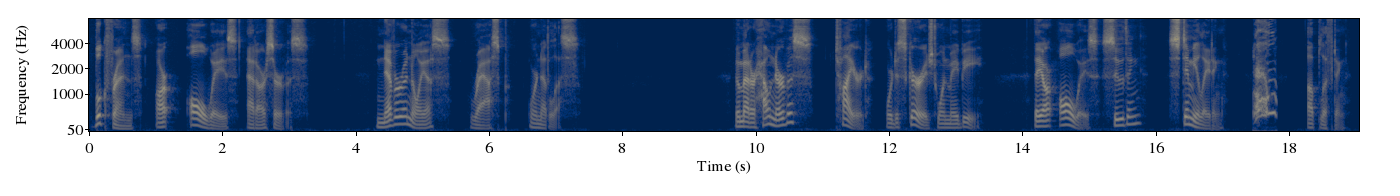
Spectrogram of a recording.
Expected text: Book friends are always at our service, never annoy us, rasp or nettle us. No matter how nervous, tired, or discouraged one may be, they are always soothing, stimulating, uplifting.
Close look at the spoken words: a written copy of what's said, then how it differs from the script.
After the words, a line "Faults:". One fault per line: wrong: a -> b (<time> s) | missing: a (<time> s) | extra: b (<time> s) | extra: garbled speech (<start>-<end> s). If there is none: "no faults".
Book friends are always at our service, never annoy us, rasp or nettle us. No matter how nervous, tired, or discouraged one may be, they are always soothing, stimulating, uplifting.
Faults:
no faults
